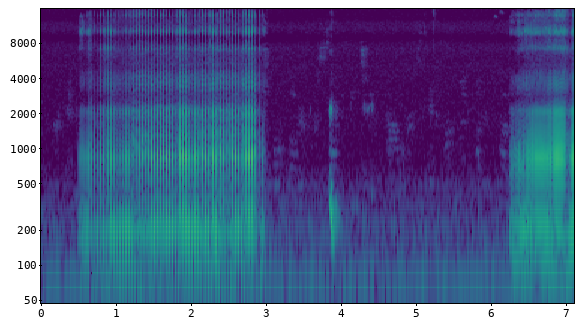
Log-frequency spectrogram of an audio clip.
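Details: Teddy, a sleeping dog: long, loud, rattling snores of over two seconds, separated by a quiet pause with a brief snort; heavy snoring.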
